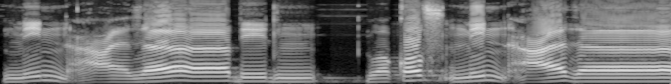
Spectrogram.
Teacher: نون ساکن کو ادا کر کے فوراً بعد والے حرف کو ادا کریں گے، درمیان میں دیر نہیں لگائیں گے۔ دیر لگائیں گے تو اخفا ہو جائے گا، یعنی غنہ ہو جائے گا۔ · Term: اظہار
